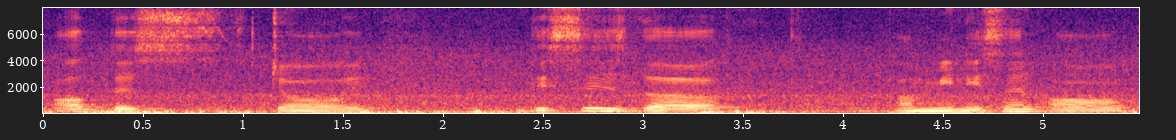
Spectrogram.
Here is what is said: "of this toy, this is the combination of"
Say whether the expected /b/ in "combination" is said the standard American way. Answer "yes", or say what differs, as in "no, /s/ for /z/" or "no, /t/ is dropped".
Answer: no, /b/ is dropped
